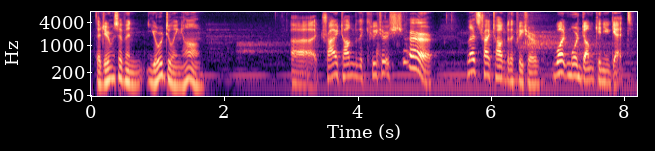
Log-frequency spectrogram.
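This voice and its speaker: A man's voice: medium pitch, big pitch swings, moderate pace, a little hiss or hum. A man hosting a gameplay video, reading a visual novel aloud with playful, self-mocking commentary and stumbles over the text. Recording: music playing behind the voice. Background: music.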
